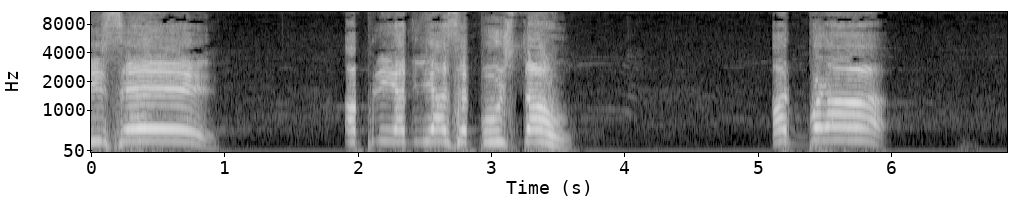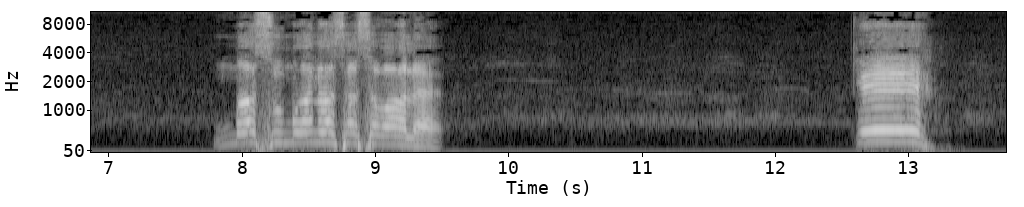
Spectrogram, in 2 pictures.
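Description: A man makes a speech through a microphone and loudspeakers, shouting with passion in short bursts.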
